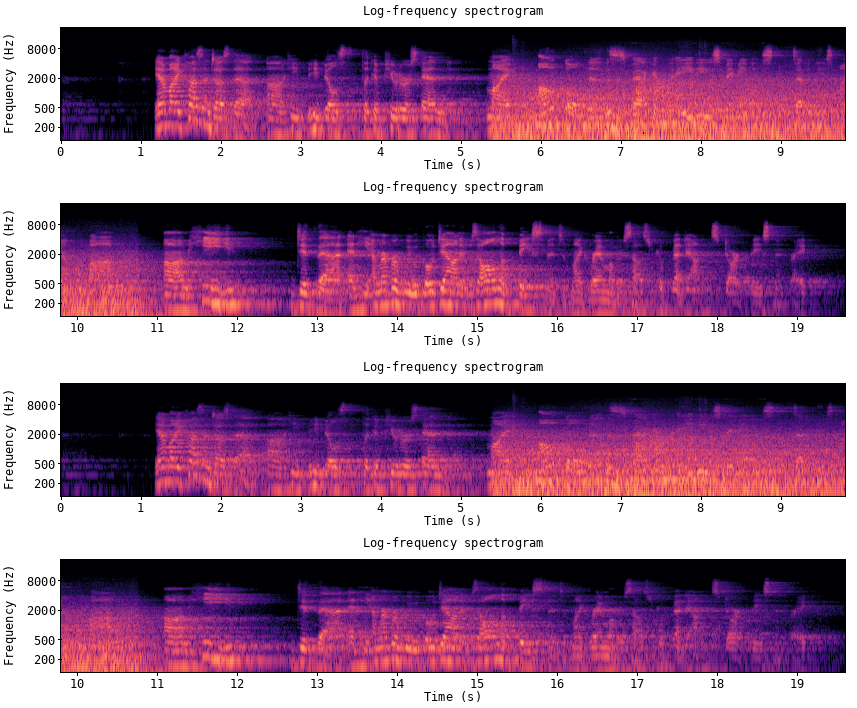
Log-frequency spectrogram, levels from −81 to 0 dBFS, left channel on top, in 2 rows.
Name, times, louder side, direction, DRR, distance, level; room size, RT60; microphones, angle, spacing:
voice 1, 1.2-4.9 5.3-5.7 6.0-8.9 9.2-10.5 11.1-12.0 12.7-19.1, left 3 dB, 70° left, 6 dB, 0.6 m, -27 dB
sound 1, 5.4-10.8, equal, 10° left, 0.4 m, -23 dB
15.0 x 9.3 x 2.4 m, 2.6 s
head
